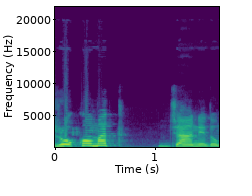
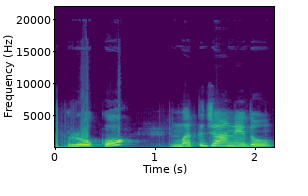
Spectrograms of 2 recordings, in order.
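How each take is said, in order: First: There is a pause after 'mat'. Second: There is a pause after 'roko'.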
